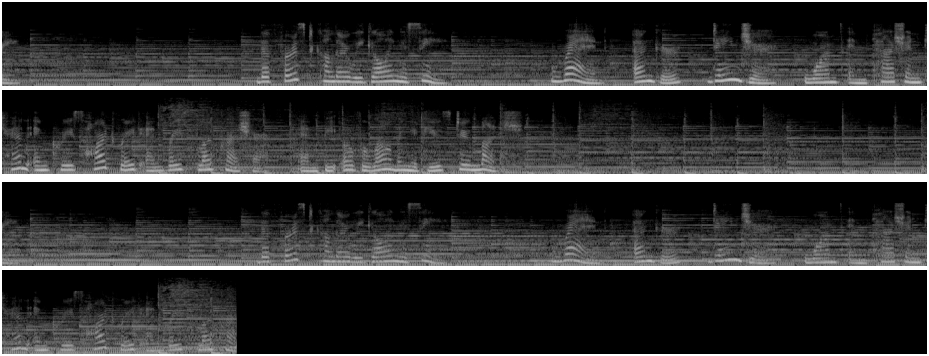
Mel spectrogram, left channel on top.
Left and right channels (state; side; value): drops out; right; at 11.6 s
